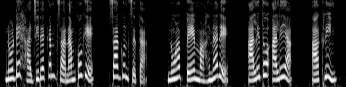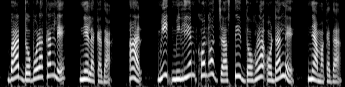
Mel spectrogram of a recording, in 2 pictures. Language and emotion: Santali, happy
